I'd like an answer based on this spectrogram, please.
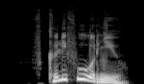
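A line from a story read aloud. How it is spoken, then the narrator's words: Uncertain. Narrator (Russian): неуверенно произнесла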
